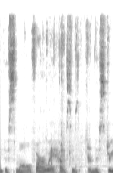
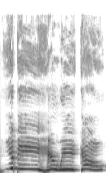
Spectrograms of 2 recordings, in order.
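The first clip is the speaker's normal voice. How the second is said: high, loud joyous yell; excited cry; 15 dB louder, much slower than usual. A narrator's reading. Grandpa Joe yelling with glee on the ride. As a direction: whoop and hold on.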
